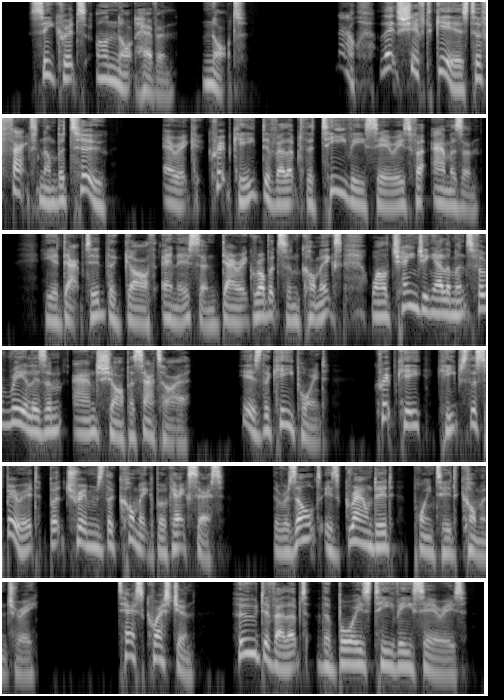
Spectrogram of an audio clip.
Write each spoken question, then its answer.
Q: Who developed The Boys TV series?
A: Eric Kripke.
